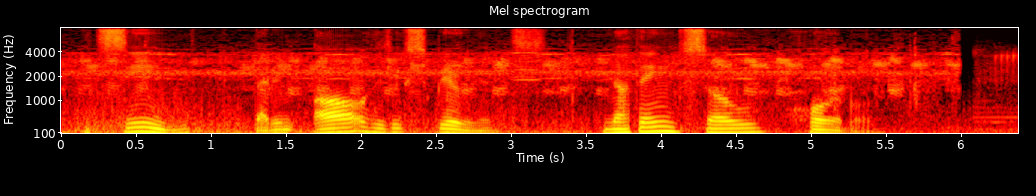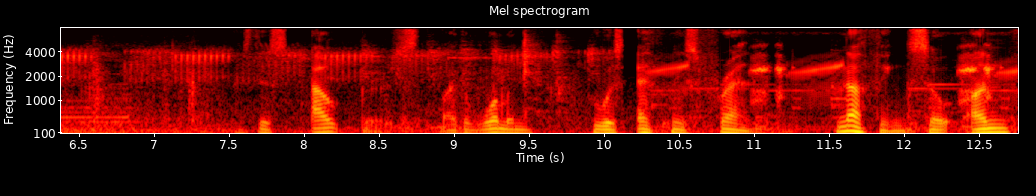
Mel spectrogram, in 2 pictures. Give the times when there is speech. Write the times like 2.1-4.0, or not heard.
0.1-5.5, 7.5-12.7.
